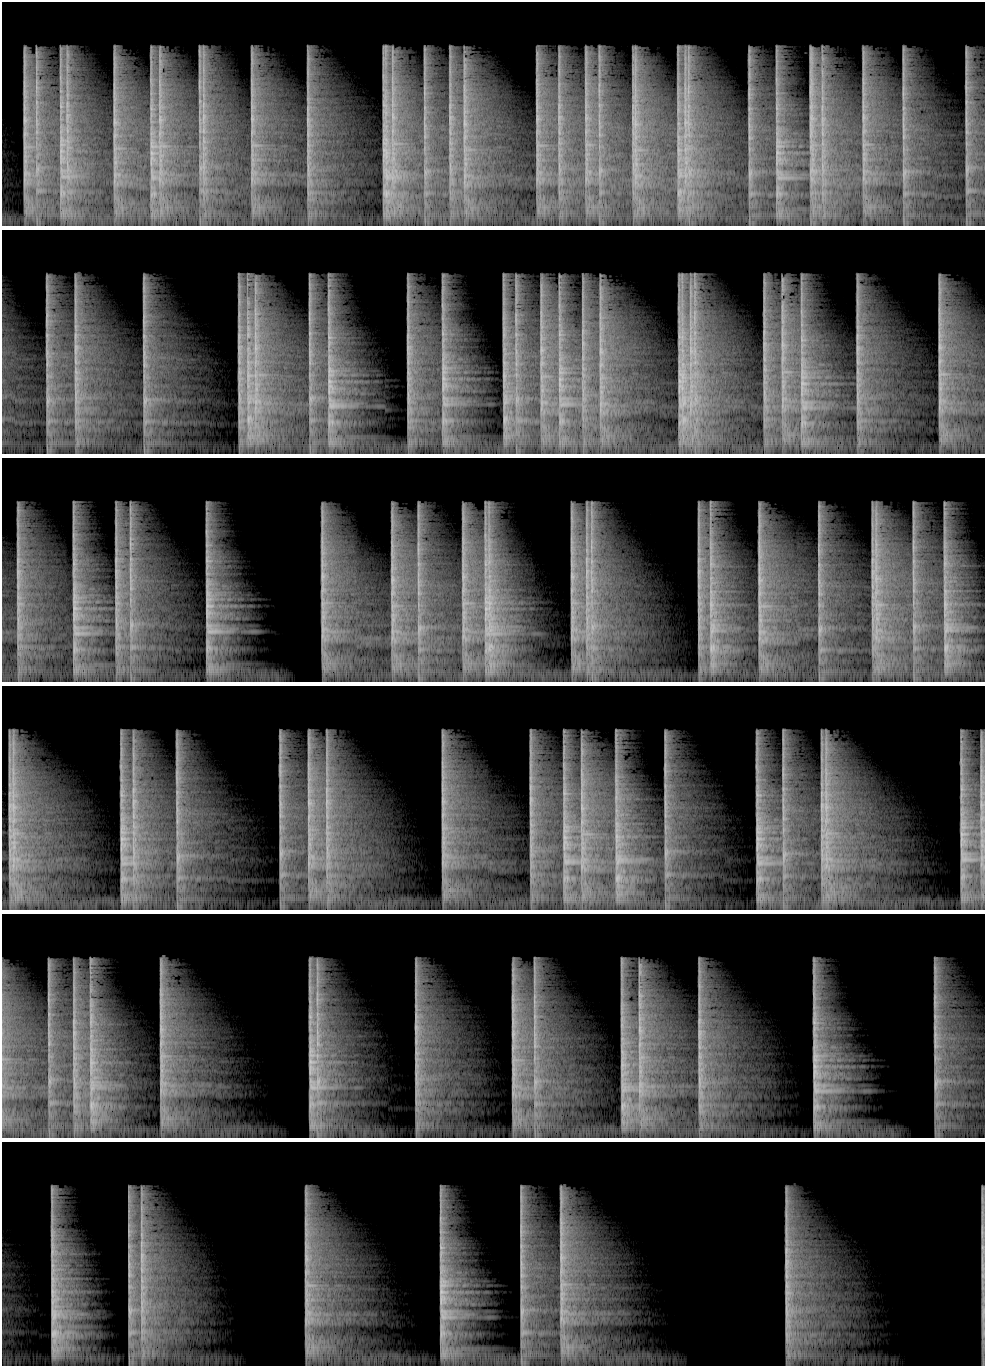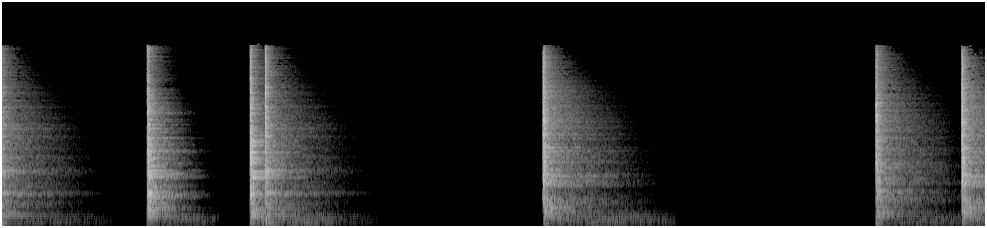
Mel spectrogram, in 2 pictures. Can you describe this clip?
Clicking Engine Cooldown
I was looking for the sound of a hot engine clicking and found just one with lots of background noises. So I decided to build it from scratch in Bitwig Studio and this is it. The sound starts with fast clicking slowing down. It's not perfect, you can still hear it's made from samples. But as the sound is normally used at low volume, I think I can get away with it. I may upload an updated version later.
car, click, clicking, cooldown, cooling, engine, heat, hot, metal, motor, percussion, race, tick, ticking, truck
